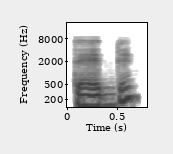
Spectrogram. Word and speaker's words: deadly: Okay, so our word here is deadly, deadly. Remember the E and A together, we hear the E make the sound saying the A is silent. So D, ed, and the ly says ly, deadly.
